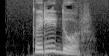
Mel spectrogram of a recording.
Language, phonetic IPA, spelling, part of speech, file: Russian, [kərʲɪˈdor], коридор, noun, Ru-коридор.ogg
- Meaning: corridor, hallway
